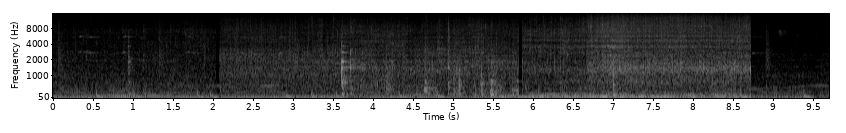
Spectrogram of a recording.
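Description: Chicken curry sizzling in an aluminium pot as it is stirred with a wooden-handled spoon, with a few short knocks of the spoon against the pot about halfway through.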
